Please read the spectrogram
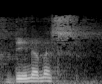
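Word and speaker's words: dynamis (δύναμις): And the Greek word in that verse for power, it's pronounced dynamis, is the source of our English word dynamite.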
